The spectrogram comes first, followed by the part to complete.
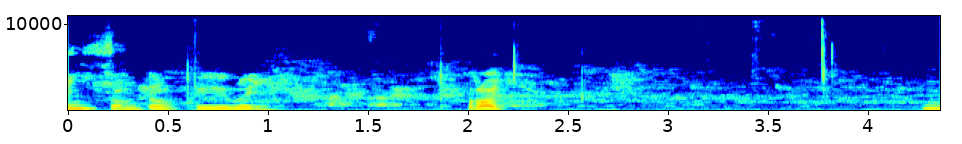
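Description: Short bits of speech in the first second and a brief vocal sound about two seconds in, then a quiet stretch with a few faint clicks.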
